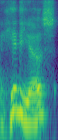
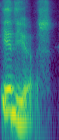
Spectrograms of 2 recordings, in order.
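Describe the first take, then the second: First: The word begins with a breathy h sound. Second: The word begins directly with the vowel. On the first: "Depending on how you aspirate that" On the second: "or just idios"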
